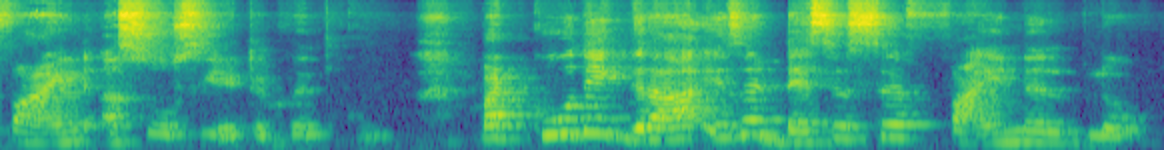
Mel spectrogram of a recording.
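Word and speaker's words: coup de grâce: So so that is a kudigra. The pronunciation is gra not it's not called kd grace. It is called kudigra.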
